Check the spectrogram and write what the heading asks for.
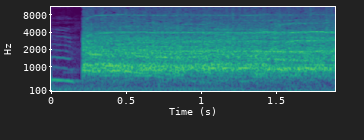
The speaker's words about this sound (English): Okay, the crowd is just cheering for that.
